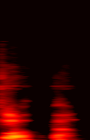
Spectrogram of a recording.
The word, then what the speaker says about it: Lotta: Lotte is that's actually a Finnish name, so I can see it from the last name, but yeah, it's Lotta.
